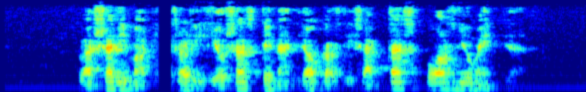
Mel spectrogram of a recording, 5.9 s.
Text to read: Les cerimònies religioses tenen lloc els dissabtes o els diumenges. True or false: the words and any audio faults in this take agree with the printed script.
false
